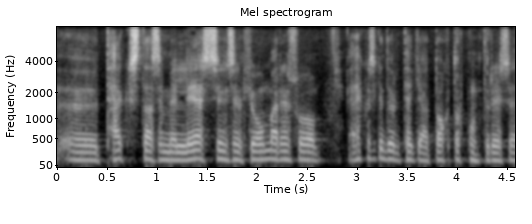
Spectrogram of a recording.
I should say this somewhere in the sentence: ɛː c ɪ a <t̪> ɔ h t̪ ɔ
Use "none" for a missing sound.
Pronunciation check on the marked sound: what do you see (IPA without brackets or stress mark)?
t̪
